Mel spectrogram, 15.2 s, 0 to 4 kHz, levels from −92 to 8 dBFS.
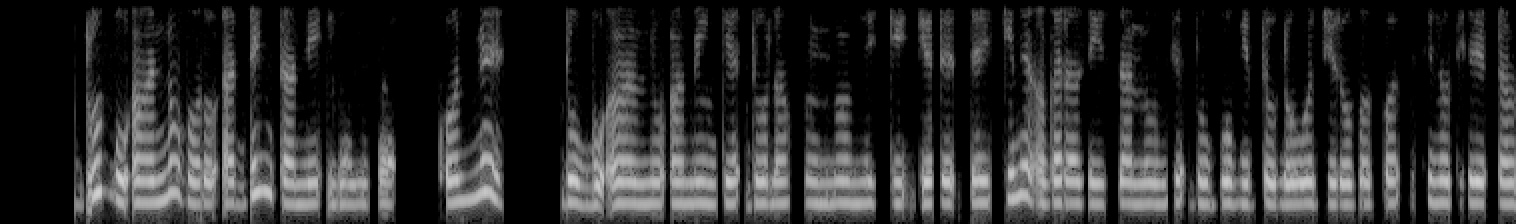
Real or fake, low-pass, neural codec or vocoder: fake; 3.6 kHz; codec, 16 kHz in and 24 kHz out, 1.1 kbps, FireRedTTS-2 codec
